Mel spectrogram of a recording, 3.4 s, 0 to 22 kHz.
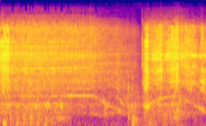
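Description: A small screwdriver grinds against stubborn screws on an Asus R500V laptop being taken apart, giving a close, continuous scraping whir that stops briefly and then starts again.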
